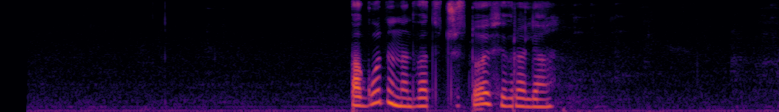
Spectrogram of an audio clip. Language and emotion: Russian, neutral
